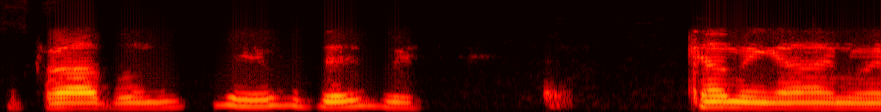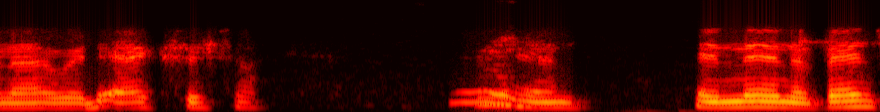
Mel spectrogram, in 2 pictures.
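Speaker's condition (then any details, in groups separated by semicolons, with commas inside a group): Parkinson's disease; speech sounds like mush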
